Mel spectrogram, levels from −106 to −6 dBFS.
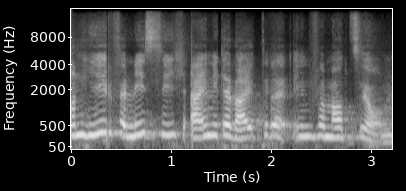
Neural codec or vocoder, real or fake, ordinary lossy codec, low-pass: codec, 44.1 kHz, 2.6 kbps, DAC; fake; none; 14.4 kHz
